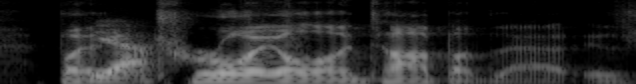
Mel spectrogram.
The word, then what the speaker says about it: Troyal: full name is it's troyal Garth Brooks I missed that I did not troyal spelled like Royal with a t t r t r it's just Royal with a t in front t r o y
